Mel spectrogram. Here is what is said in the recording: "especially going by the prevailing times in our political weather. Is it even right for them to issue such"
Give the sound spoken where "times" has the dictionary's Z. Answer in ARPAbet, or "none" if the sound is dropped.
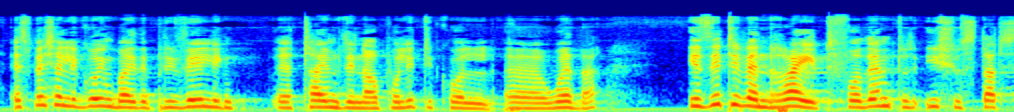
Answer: Z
